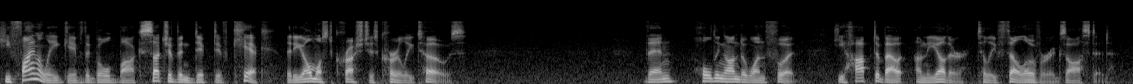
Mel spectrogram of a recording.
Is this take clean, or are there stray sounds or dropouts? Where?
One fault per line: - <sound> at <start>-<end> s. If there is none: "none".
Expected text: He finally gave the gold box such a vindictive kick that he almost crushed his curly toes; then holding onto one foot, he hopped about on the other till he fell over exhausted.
none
